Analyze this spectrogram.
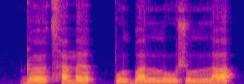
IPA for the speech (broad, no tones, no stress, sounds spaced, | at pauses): ɖ œː t͡sʰ æ m ɛː pː u l b a lː uː ʃ u lː a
